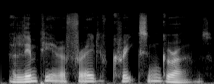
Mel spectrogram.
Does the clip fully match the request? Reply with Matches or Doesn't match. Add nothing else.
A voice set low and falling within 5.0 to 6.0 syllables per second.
Doesn't match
